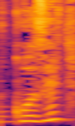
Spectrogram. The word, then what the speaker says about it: causette: Alors que dans causette, il y a Z. Même s'il a la présence de S, il est entre deux voyelles. Ça se prononce Z.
